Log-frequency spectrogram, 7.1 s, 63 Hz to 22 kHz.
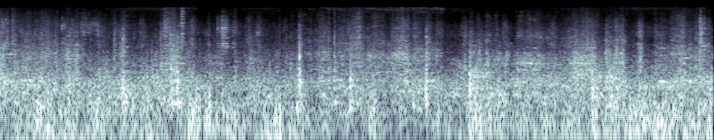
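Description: Narrow-gauge train hauled by a Px48 steam locomotive running along the track, heard from aboard one of its carriages: a steady rumble and rattle of wheels and carriages on the rails, with irregular clicks and knocks.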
